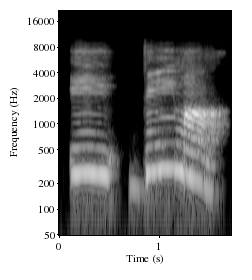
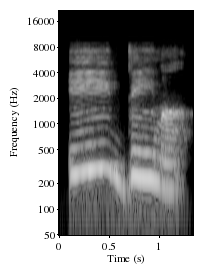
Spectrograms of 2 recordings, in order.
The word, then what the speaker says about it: edema: okay moving right along the next word it's pronounced edema edema E de M it talks about it on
